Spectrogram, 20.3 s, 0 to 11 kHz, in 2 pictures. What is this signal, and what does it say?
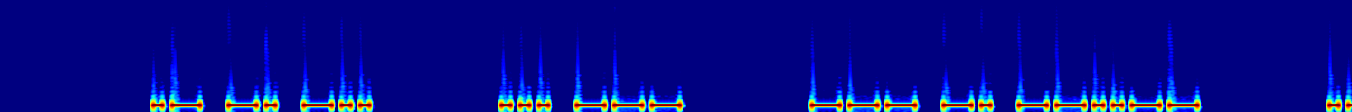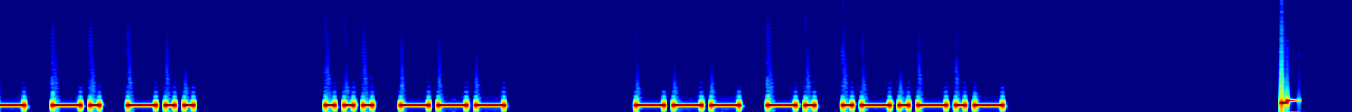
Morse code, heard as a keyed tone, about 17 wpm, 700 Hz. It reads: AND SO ON, AND SO ON.
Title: 2x Word-Spacing - Sentences from Top 100 Words - 17wpm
